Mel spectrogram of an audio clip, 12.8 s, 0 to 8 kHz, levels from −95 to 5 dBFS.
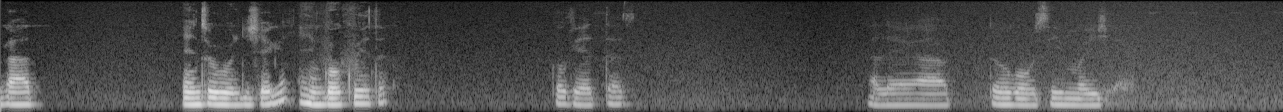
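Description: From 8.67 to 11.15 s the automatic gain rises. Having judged the input too quiet, the gain control lifts by about 4 dB over two and a half seconds, so speech and room noise swell together. The waveform envelope and noise floor climb in step, and the spectrogram brightens evenly.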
